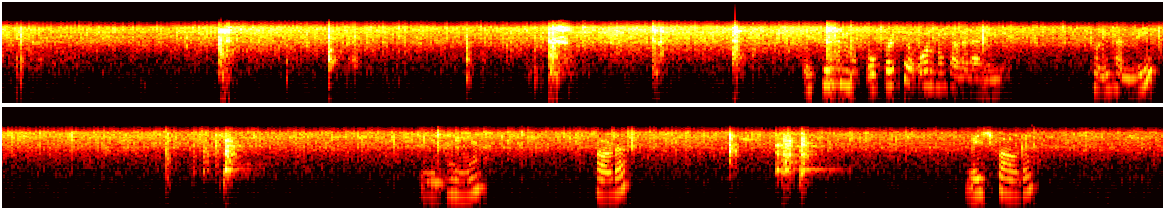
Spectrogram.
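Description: Food sizzles gently in a hot pan.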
